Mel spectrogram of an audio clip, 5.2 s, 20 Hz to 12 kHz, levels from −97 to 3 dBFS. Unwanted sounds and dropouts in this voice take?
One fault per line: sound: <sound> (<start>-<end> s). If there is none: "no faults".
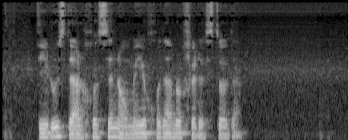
no faults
